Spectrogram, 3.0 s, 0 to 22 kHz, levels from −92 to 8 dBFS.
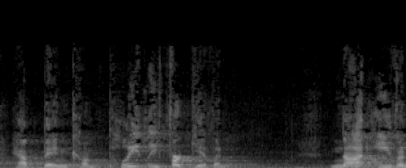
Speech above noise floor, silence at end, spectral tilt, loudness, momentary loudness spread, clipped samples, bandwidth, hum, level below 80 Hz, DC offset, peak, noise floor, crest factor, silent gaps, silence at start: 21 dB; 0 s; -4.5 dB/octave; -37 LUFS; 13 LU; under 0.1%; 16 kHz; none; -62 dBFS; under 0.1%; -16 dBFS; -58 dBFS; 20 dB; none; 0 s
